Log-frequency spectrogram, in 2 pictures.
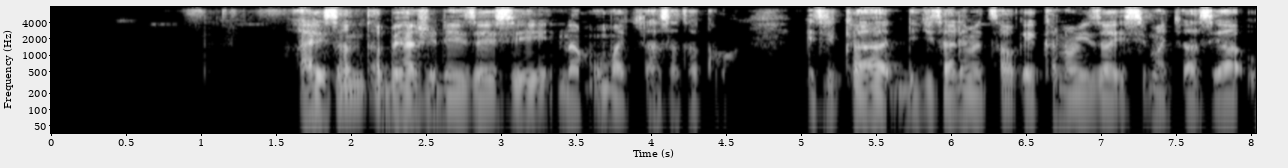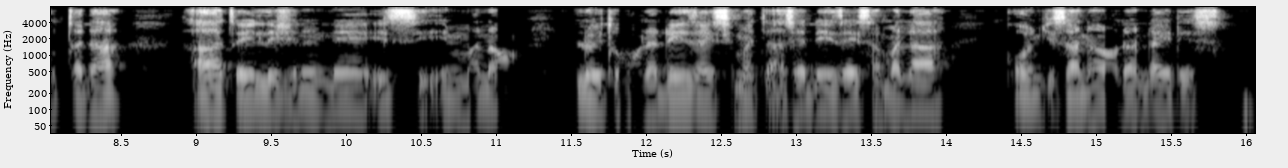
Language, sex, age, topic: Gamo, female, 18-24, government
